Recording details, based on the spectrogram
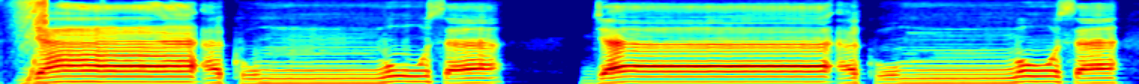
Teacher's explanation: we will insert the meme sakina into a voweled meme and make the nasalization for two counts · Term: small merging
